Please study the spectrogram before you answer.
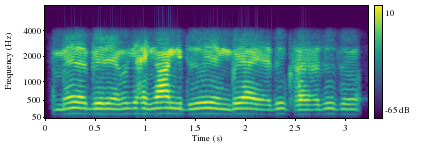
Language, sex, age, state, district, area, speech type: Manipuri, male, 30-45, Manipur, Churachandpur, rural, conversation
